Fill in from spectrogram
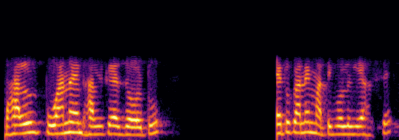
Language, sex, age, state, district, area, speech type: Assamese, female, 30-45, Assam, Dibrugarh, rural, conversation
